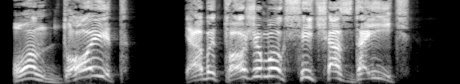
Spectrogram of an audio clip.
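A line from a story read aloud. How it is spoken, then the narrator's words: Deliberately loud shouting. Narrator (Russian): Он нарочно кричал так громко, в надежде, что Моше услышит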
